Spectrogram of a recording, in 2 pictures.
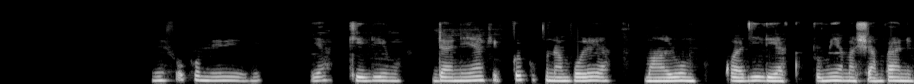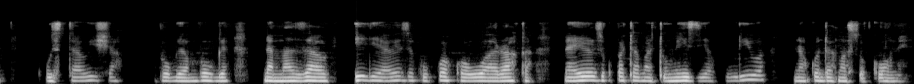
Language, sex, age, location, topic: Swahili, female, 36-49, Dar es Salaam, agriculture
